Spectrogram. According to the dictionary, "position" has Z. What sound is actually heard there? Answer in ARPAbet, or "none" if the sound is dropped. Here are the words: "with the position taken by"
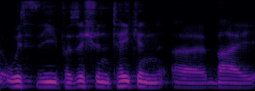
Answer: Z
